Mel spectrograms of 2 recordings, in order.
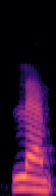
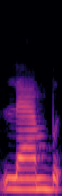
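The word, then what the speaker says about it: lamb: Baum, com, टॉम, डम, लैम्ब, इस तरीके से पढ़ना है। Bomb, comb, tomb, dumb, लैम्ब, इस तरीके से नहीं पढ़ना। B को आपको प्रोनाउंस ही नहीं करना है, साइलेंट है यहाँ पर।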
